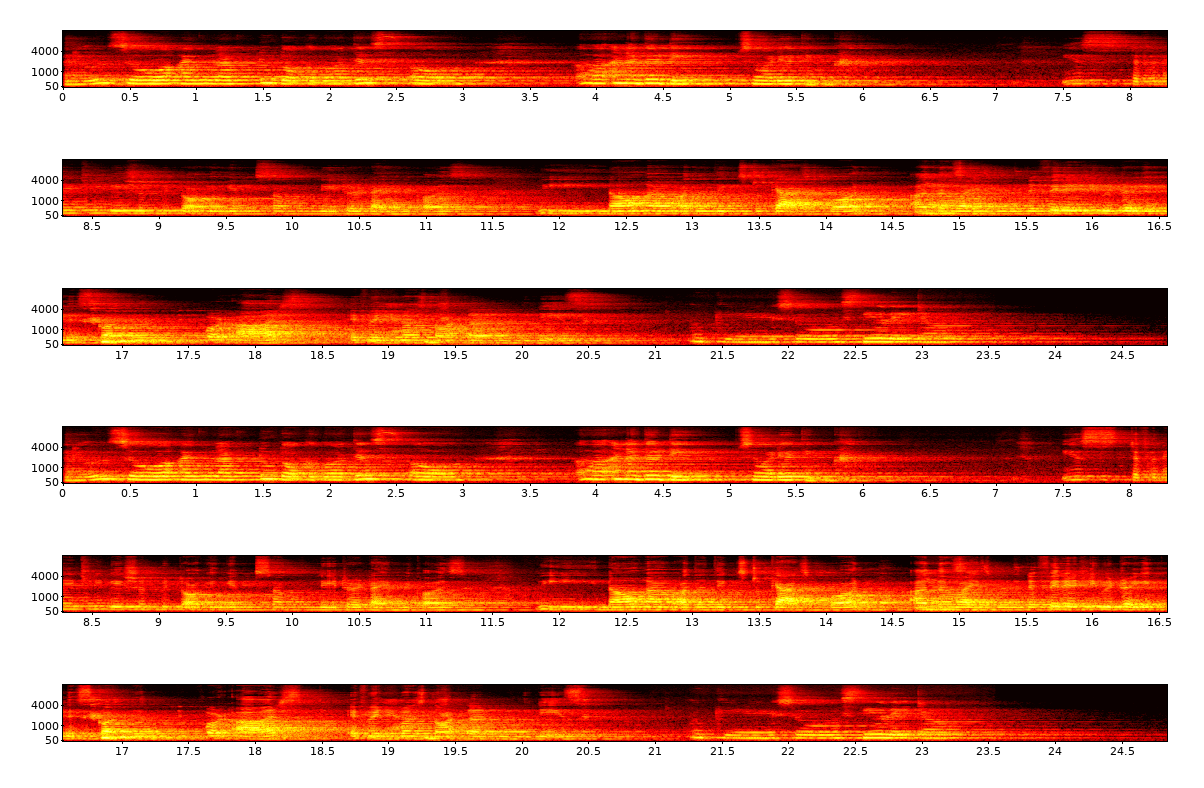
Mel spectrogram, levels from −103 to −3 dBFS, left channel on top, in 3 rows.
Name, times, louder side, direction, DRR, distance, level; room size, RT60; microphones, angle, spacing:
voice 1, 0.0-3.4 3.8-6.0 14.7-15.0 16.8-17.2 18.8-19.4 21.3-23.3, right 1 dB, 15° right, 2 dB, 0.9 m, -27 dB
voice 2, 7.5-11.3 11.8-14.3 14.6-17.3 17.6-18.3 18.7-20.5, right 1 dB, 60° right, 1 dB, 1.7 m, -28 dB
19.0 x 14.0 x 3.9 m, 2.7 s
head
